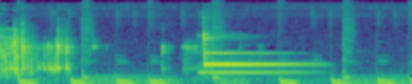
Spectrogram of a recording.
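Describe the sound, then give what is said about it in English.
Electronic phone tones from someone playing with their unmuted phone: short bursts of beeping and tapping, then one bright, bell-like ding that rings out and slowly fades, over a steady low rhythmic thumping in the background. No one speaks. “Whoever got their phone and playing with their phone, please mute your phone, please.”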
